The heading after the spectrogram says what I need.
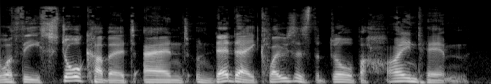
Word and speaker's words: Ndede: Can you pronounce that for me quickly? Ndede.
